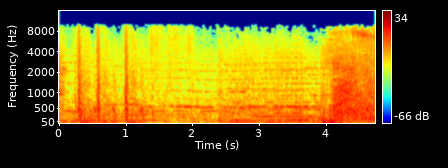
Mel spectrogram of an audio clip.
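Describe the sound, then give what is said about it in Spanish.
Gunfire in a jungle battle as soldiers fight off rebels positioned along a line: a few sharp, loud shots crack over a dense, rumbling bed of noise, and a harsher, louder burst swells near the end. “Los SEAL siguen adentrados en la maleza al tiempo que se defienden de los disparos de los rebeldes, que han tomado posiciones a lo largo de toda la línea.”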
